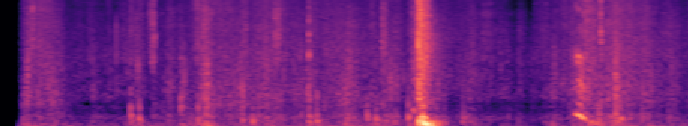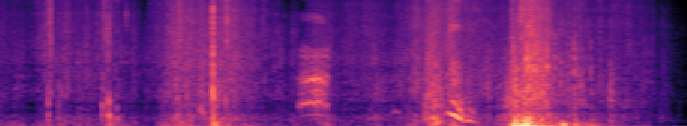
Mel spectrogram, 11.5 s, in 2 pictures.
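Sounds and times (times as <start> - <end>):
people brawling: 2.8 - 11.0.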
